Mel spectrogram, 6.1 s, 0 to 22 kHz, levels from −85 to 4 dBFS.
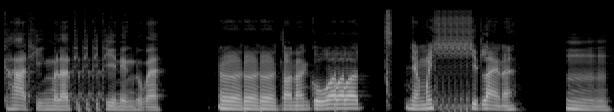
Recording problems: audio stuttering; 4 times, first at 0.5 s

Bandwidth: 15 kHz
